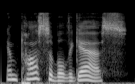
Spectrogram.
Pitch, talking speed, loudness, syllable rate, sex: 195 Hz, 135 wpm, -17 LUFS, 5.2 syllables/s, female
